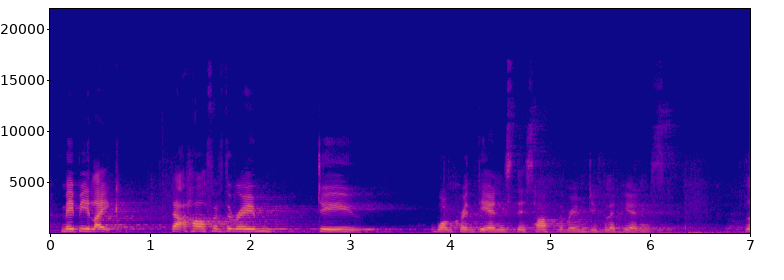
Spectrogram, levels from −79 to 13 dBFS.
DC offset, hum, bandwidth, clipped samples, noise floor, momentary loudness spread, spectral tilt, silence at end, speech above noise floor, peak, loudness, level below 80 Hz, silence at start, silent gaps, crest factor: under 0.1%; none; 14.5 kHz; under 0.1%; -49 dBFS; 22 LU; -4.5 dB/octave; 0 s; 26 dB; -6 dBFS; -24 LUFS; -52 dBFS; 0.1 s; none; 20 dB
